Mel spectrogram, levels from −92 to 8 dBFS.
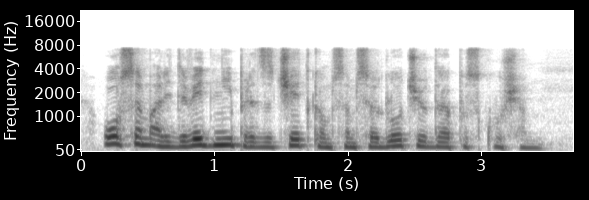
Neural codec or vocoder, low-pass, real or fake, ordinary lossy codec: none; 7.2 kHz; real; none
